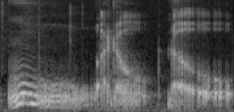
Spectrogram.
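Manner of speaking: whispered, unsure hesitation; doubtful hush. Retold or imitated. Recalling her doubts in the first fifteen minutes, hushed and unsure. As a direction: murmur it like you're secretly losing faith.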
